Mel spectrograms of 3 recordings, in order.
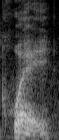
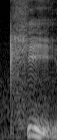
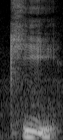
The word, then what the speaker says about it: quay: here it's looks like it should be pronounced quay but it's actually key and that is a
